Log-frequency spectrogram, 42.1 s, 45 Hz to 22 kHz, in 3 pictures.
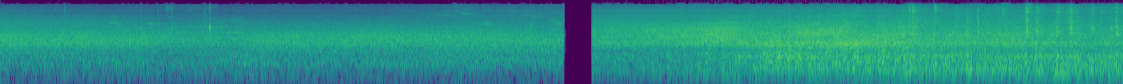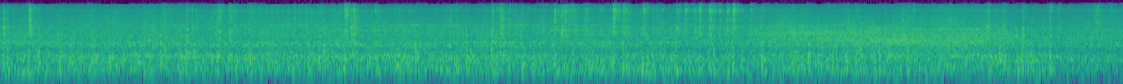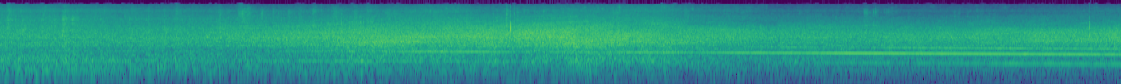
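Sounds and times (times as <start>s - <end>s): tram rolling rumble on rails: 6.2s - 39.3s.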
